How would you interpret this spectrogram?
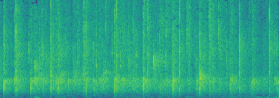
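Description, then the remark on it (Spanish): An audience at a debate in Mexico applauds, dense overlapping claps forming a steady wash of sound that holds at an even, moderate loudness for a few seconds. “Bien, aplausos, por favor.”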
